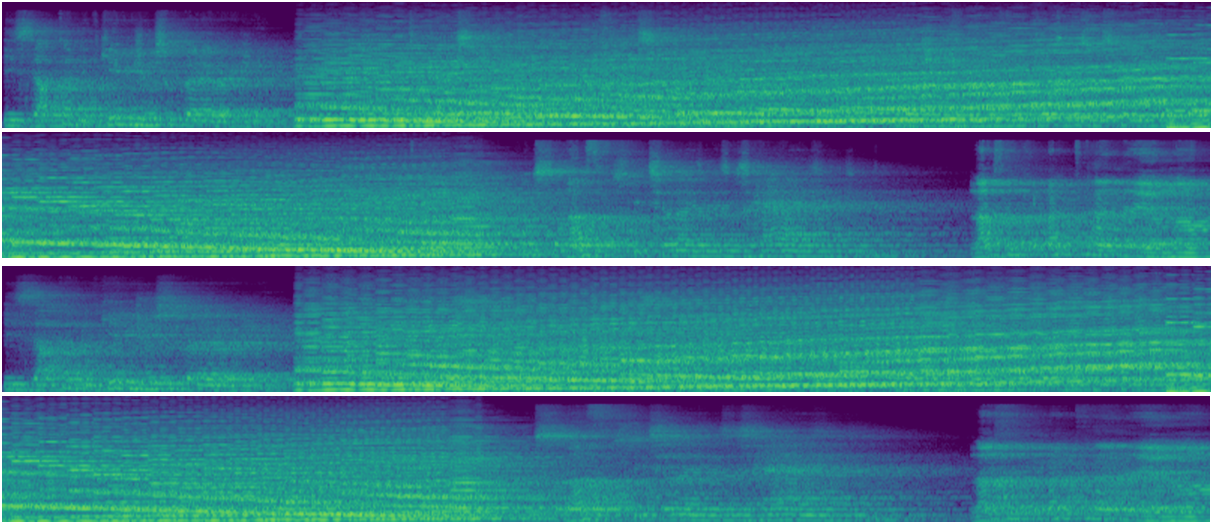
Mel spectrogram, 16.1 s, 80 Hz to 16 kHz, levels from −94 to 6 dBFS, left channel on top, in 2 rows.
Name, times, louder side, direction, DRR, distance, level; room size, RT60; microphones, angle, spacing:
voice 1, 0.0-4.8 5.9-8.2 8.7-10.2 11.5-14.0, equal, 25° left, -6 dB, 0.8 m, -31 dB
sound 1, 1.9-11.3, right 1 dB, 30° right, 0.5 m, -20 dB
voice 2, 10.9-11.3 11.8-12.0 14.5-16.0, left 1 dB, 50° left, -3 dB, 0.9 m, -30 dB
8.3 x 7.3 x 3.0 m, 2.7 s
head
